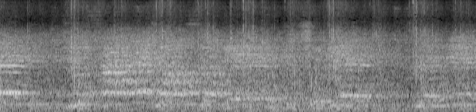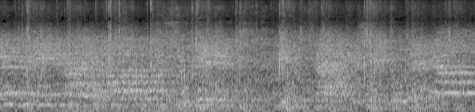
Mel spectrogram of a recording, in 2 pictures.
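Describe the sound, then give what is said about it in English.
A dense, steady roar of a large crowd of fans at a KBO baseball game in a stadium, at full volume, with overlapping voices, rhythmic chanting and thumping beats continuing loudly for the whole stretch. “I think, you know, people watching on ESPN right now in the U.S., they're really missing out on the fan atmosphere in the KBO.”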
